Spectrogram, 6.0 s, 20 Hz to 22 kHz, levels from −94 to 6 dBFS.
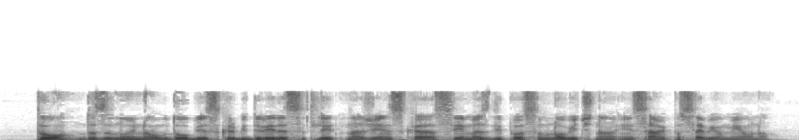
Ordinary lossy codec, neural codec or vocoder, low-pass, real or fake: AAC, 24 kbps; none; 19.8 kHz; real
